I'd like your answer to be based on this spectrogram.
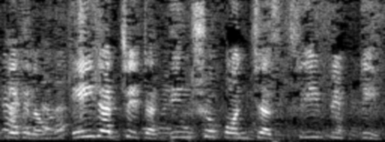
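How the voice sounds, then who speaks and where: Live-streaming from her shop, a woman with a high-sitting voice sells clothes using brisk, repetitive patter about colours and prices. The audio is poor, with crowd noise behind her.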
